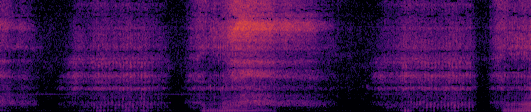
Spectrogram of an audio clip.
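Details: Person snoring while asleep: quiet, slow rattling breaths with a rough vibrating sound on some inhalations.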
